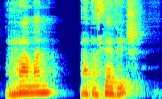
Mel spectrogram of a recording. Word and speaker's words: Raman Pratasevich: ou então dizes Raman Pratasevich, que é o nome como pronunciado à maneira bielorrussa.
